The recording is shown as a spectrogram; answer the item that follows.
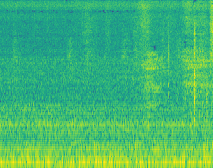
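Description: Steady low rumble of a car's idling engine, heard from inside the cabin.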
